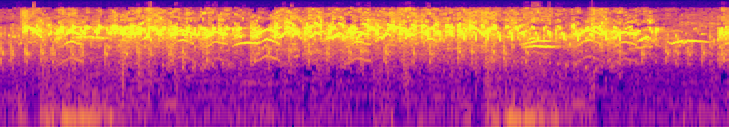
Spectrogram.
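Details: Noisy songon otong lure calls for attracting birds: a dense, continuous chorus of high, sharp chirps and short upward-curving twitters with no gaps, over a faint low hum that returns twice.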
